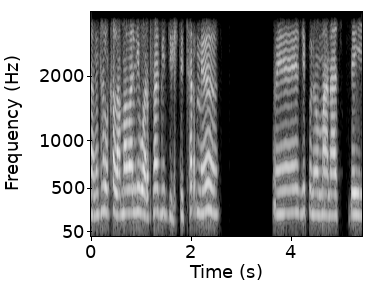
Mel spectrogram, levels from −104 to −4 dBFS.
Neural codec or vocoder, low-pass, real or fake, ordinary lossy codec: none; 3.6 kHz; real; none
